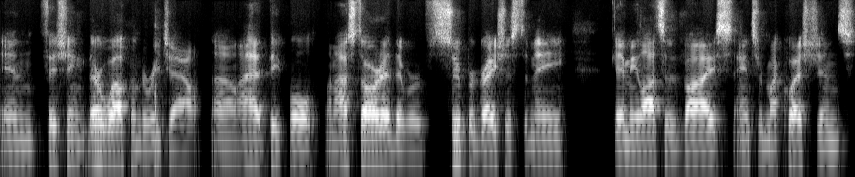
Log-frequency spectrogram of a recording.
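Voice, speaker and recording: Speaking with a Southern US accent, a man holds a medium pitch and monotone, flat intonation. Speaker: fishing media specialist. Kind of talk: casual chat.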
